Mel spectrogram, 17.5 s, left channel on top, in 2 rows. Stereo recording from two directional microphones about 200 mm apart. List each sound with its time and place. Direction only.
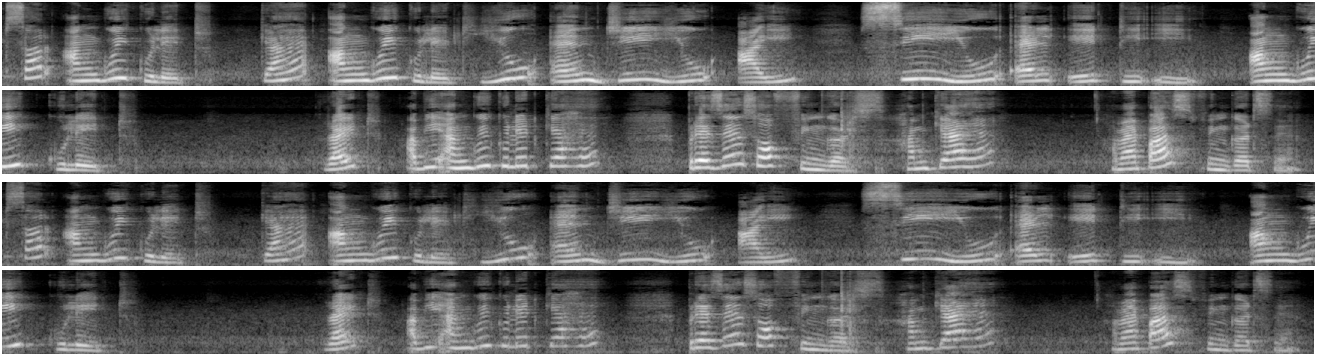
0.1 s a woman's voice: 50° left (ahead or behind)
10.9 s a woman's voice: 50° left (ahead or behind)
